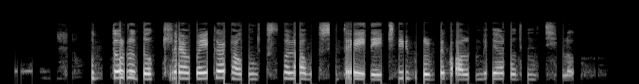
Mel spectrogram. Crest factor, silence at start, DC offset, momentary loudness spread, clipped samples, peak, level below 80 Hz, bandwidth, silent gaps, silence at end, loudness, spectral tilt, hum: 16 dB; 0.25 s; under 0.1%; 16 LU; under 0.1%; -2 dBFS; -54 dBFS; 7.8 kHz; 0.53-0.57 s, 0.86-0.91 s, 2.79-2.83 s, 3.31-3.35 s; 0.65 s; -17 LUFS; -2.5 dB/octave; none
